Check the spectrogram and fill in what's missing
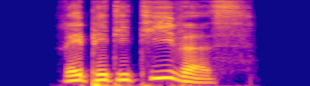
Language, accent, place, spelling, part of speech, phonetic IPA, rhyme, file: German, Germany, Berlin, repetitives, adjective, [ʁepetiˈtiːvəs], -iːvəs, De-repetitives.ogg
- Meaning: strong/mixed nominative/accusative neuter singular of repetitiv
